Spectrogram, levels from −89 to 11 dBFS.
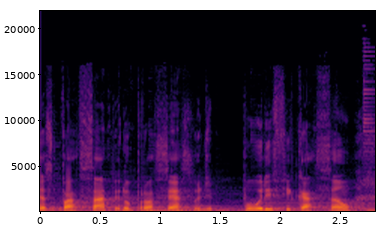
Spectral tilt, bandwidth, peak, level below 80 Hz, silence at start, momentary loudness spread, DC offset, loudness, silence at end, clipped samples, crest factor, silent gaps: -6 dB/octave; 17.5 kHz; -10 dBFS; -68 dBFS; 0 s; 6 LU; under 0.1%; -28 LUFS; 0 s; under 0.1%; 18 dB; none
